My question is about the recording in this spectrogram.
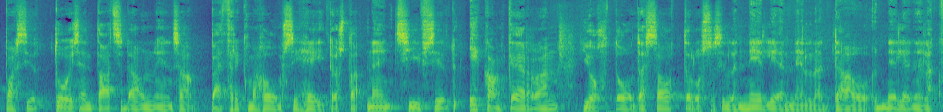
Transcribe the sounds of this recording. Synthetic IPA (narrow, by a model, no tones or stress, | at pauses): pɑsiot̪oisent̪ɑt̪sdɑunːeːnsɑ̰pæt̪rikmɑhoumsːiheit̪ost̪ɑ̰næint͡ʃʰiːfsiːrt̪yekɑŋkerːɑnjoht̪oːnt̪æsːæot̪ːelusːɑsilːæneljænːelːæ̰dɑneljænːelːæk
